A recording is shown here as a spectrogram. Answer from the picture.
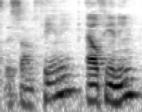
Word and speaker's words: L-theanine: gaba there is some evidence how do you pronounce this some Theni l-theanine l-theanine okay so l-theanine or glutamine are both there's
